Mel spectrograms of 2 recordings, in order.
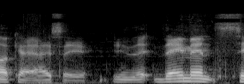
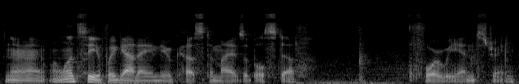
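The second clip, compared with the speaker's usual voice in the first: tired monotone; 3 semitones lower, 9 dB quieter than usual. Real, not acted. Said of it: "now I sound more monotone because I'm tired".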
